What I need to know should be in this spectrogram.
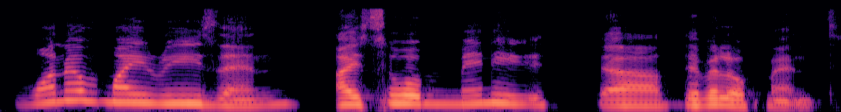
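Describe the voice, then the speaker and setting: Recorded dry and close with no echo, a woman with a non-native accent speaks at a medium pitch. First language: not English. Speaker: community resident speaking at public comment. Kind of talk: public comment. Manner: halting.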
